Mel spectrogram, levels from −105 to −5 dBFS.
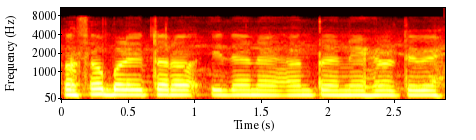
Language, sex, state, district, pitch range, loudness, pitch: Kannada, male, Karnataka, Bellary, 165-175 Hz, -15 LUFS, 170 Hz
